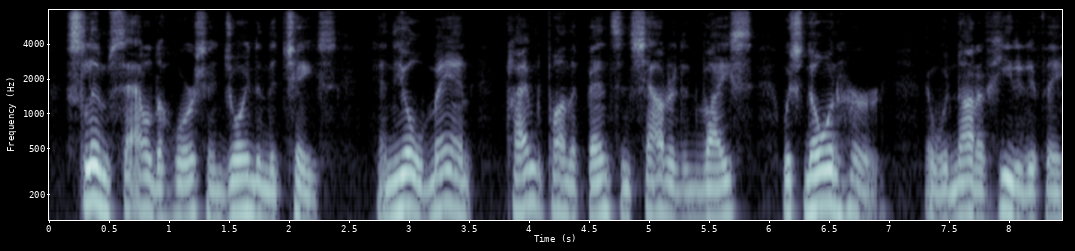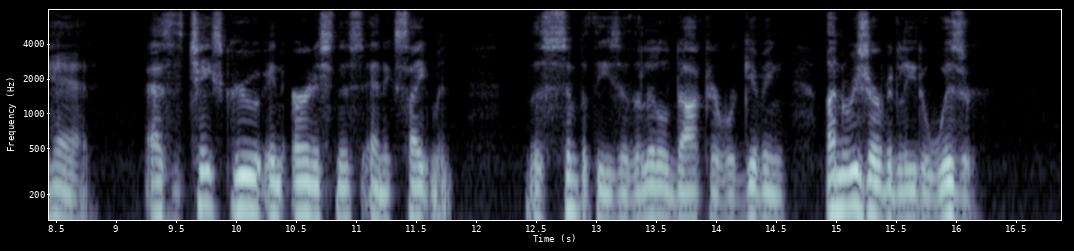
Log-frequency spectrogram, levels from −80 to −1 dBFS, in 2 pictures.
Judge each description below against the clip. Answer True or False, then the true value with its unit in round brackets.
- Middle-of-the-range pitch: False (120 Hz)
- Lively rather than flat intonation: False (3.7 semitones)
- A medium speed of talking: True (180 wpm)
